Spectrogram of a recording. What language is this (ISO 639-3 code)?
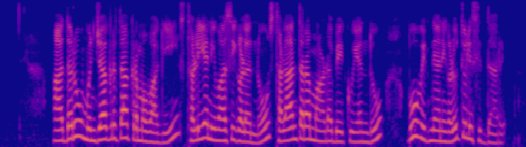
kan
